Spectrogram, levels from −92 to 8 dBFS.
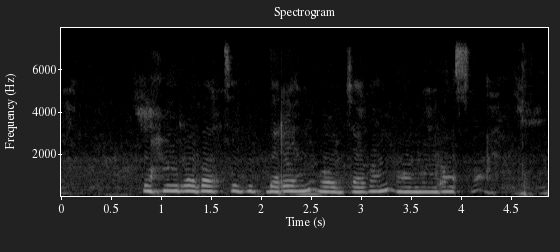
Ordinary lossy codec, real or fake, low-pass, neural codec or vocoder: none; fake; 7.2 kHz; codec, 16 kHz, 8 kbps, FreqCodec, smaller model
